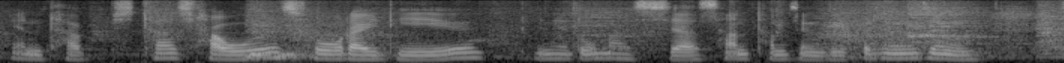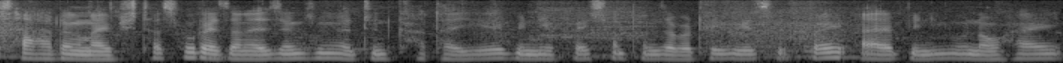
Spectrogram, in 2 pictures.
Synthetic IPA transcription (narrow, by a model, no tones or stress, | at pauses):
entʰapi̥stʰasawɯsɔɾajdijɯbinidɔmasiasa̰ntʰamzɯŋdipʰazɯŋzɯŋ | salɯŋnajpʰi̥stʰasɔɾajzanajzɯŋzɯŋɯdinkʰatʰajɯbinipʰajsantʰamzabatʰajbɯsʰɯpʰajaabiniunawɦaj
